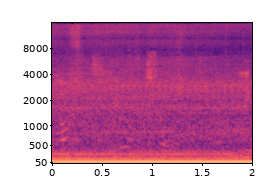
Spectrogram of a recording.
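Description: A steady, loud, low mechanical drone that holds an even pitch throughout.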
